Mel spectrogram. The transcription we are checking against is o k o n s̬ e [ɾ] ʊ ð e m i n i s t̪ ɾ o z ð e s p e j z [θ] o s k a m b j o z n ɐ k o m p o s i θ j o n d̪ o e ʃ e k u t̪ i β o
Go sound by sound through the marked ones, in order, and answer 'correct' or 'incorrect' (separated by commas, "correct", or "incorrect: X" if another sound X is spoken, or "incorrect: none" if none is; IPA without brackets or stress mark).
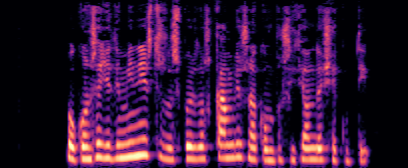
incorrect: ʎ, incorrect: ð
